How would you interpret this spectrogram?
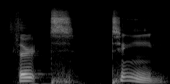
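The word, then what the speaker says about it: thirteen: 13. That teen is the stressed part of the word.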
